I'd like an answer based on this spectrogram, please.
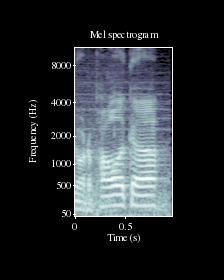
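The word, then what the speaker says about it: Nordopolica: as you can see there's northapolica or I still believe it should be pronounced nor the polica but whatever they said north polica so that's what I'm gonna say I've said that before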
